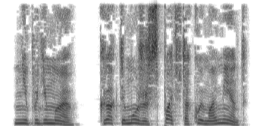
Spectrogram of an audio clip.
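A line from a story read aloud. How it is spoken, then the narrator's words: Through gritted teeth. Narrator (Russian): Сквозь зубы процедила она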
